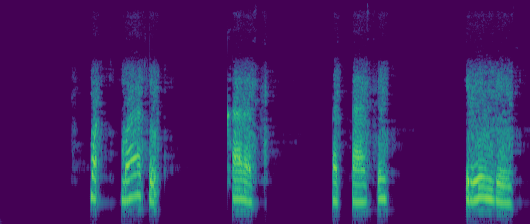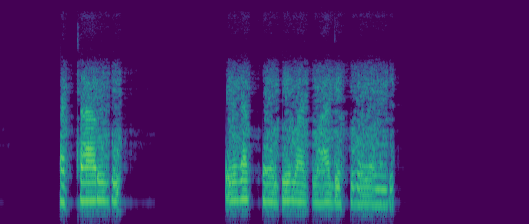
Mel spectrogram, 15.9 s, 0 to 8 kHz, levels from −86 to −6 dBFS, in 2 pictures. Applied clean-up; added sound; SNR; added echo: none; none; none; none.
